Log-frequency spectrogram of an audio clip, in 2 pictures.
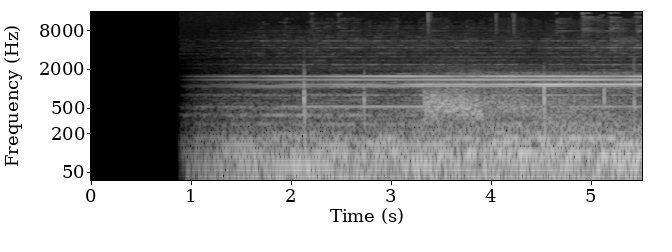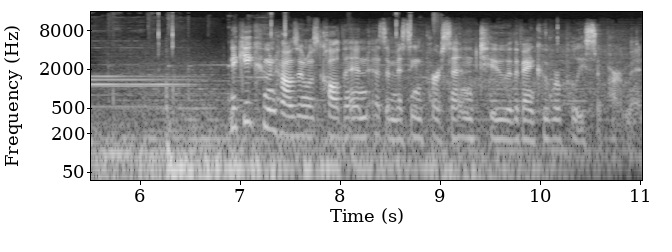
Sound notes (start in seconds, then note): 4.7 ominous music playing; 6.1 mouse clicks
